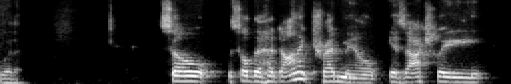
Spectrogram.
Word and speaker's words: hedonic: hedrick treadmill is that right that's how you pronounce the hedrick treadmill yeah hedrick or hedonic treadmill hedonic okay all right so explain to the audience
